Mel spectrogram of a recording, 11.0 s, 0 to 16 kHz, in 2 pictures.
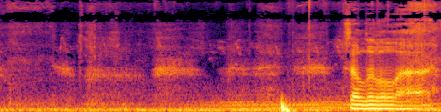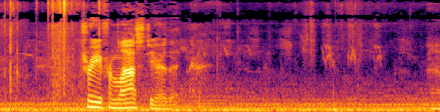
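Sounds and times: distant bird calling: 0.0s - 11.0s.

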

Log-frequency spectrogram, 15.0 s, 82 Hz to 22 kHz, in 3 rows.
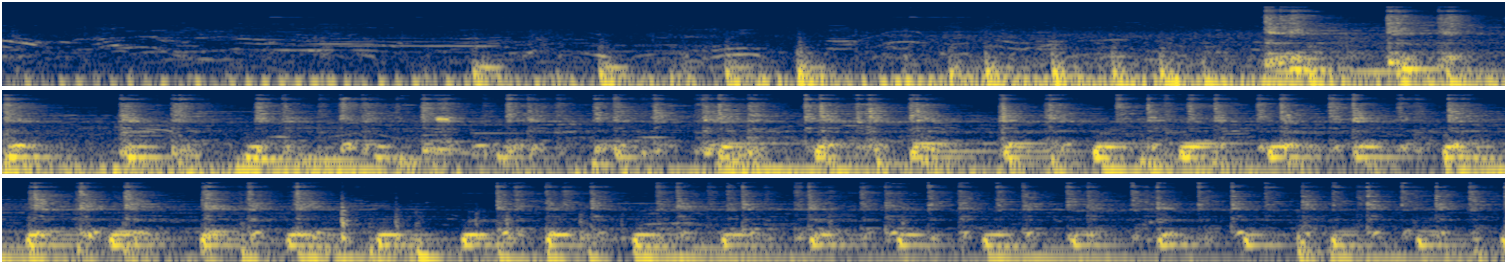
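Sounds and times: metallophone notes: 0.9s - 15.0s
fast clashing cymbals: 2.8s - 15.0s.

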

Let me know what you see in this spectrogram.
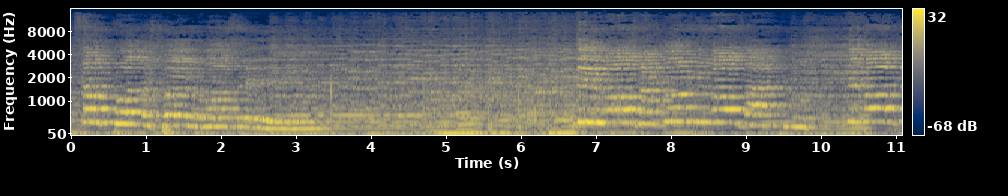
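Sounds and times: light instrumental accompaniment: 0.0s - 11.0s.

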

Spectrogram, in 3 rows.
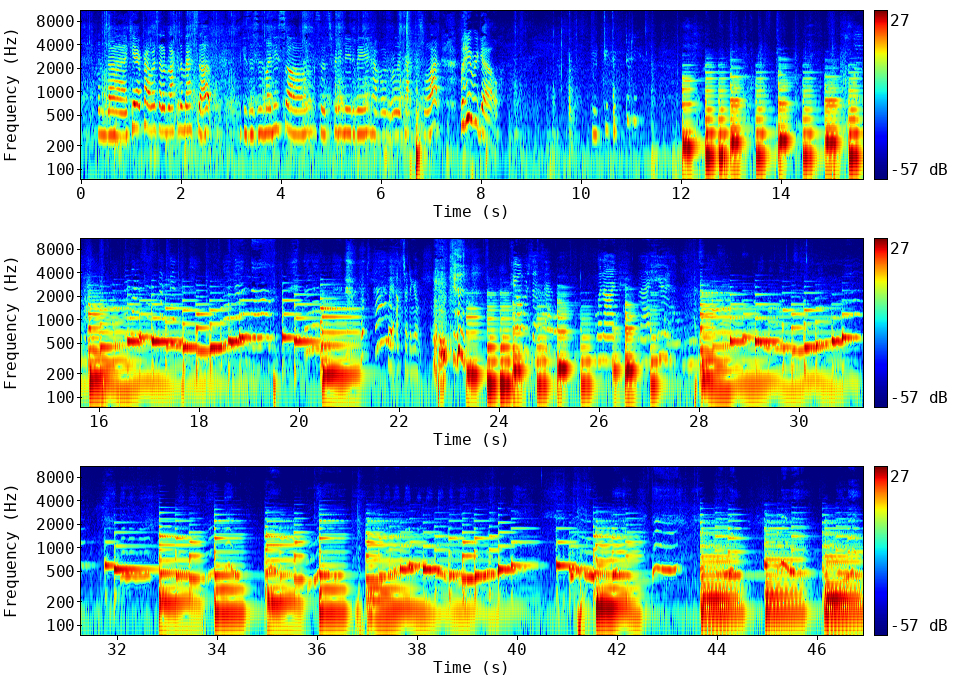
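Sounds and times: electronic keyboard piano: 12.0s - 21.5s, 23.4s - 42.8s, 43.7s - 46.9s.

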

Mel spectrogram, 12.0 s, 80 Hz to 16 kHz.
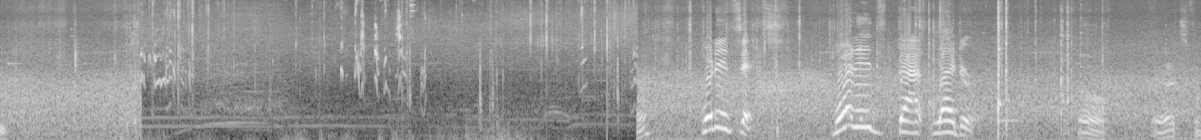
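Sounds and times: small sharp crackles: 0.7s - 9.4s
packaging rustling and crinkling: 1.4s - 7.0s.

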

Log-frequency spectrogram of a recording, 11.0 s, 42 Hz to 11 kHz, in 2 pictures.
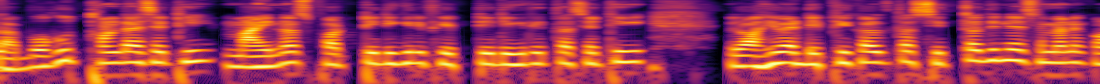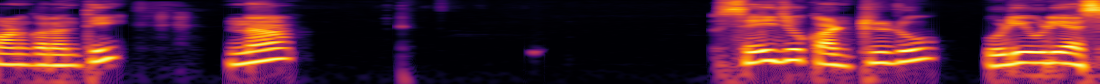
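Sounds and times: man speaking: 0.0s - 7.1s, 9.1s - 11.0s.

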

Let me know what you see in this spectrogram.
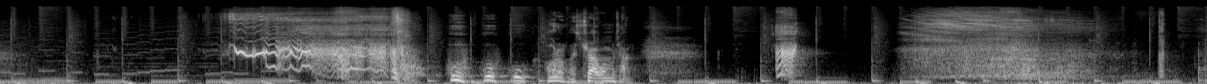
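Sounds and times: background music: 0.0s - 12.0s
breath blown into balloon: 1.0s - 4.7s, 7.8s - 11.8s.

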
